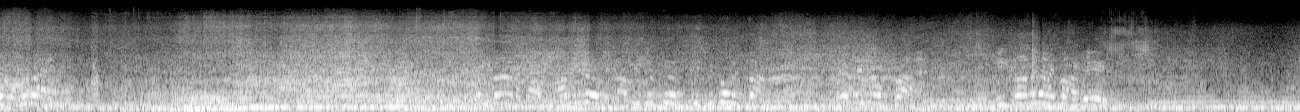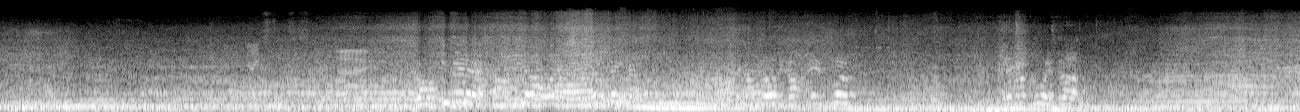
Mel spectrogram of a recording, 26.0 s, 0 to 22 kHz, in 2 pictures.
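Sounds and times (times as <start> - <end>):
race car engines revving: 0.0 - 26.0.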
